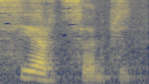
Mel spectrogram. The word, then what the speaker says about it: сердце: Сердце. Непроизносимое «д» – проверочное слово «сердечный».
